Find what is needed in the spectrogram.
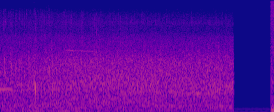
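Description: Faint, steady hiss of open-air stadium ambience picked up by the podium microphone, with no voices, cutting off to dead silence about three and a half seconds in.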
